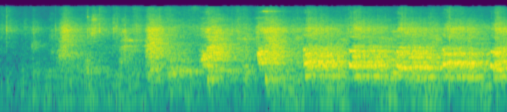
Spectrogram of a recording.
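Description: Large dark-coated protection dog barking repeatedly while held on a leash, aimed at a decoy in a padded suit. The barks start about a second in, grow louder and come about every half second.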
